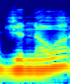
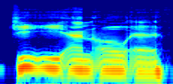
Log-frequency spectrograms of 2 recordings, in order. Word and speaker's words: Genoa: born in 1451 in genoa italy is that how he's pronounced that do you know like the salami g-e-n-o-a right genoa italy he started the exploration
